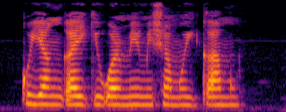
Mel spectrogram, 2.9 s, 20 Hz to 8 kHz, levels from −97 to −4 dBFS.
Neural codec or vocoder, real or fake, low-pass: none; real; 7.2 kHz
